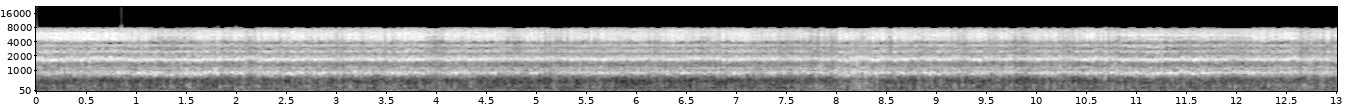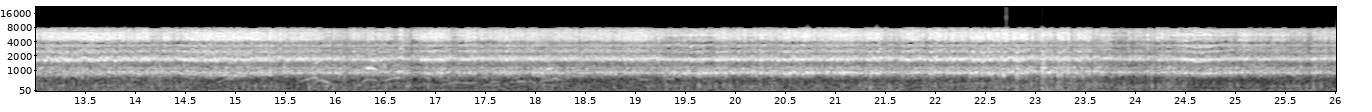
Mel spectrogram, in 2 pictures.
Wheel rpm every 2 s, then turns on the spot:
220, 230, 230, 230, 230, 230, 230, 220, 230, 230, 230, 230, 230.
none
